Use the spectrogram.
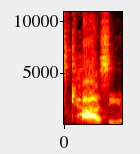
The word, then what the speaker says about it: Kaze: and we're gonna swap it out for the scythe kazi master pro and some of you wondering about the pronunciation yes it's kazi like kamikaze and just an update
